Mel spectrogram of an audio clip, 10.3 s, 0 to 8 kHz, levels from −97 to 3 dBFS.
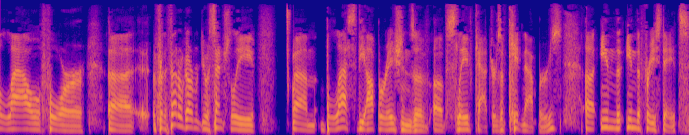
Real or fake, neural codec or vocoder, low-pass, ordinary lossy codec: real; none; 7.2 kHz; MP3, 32 kbps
